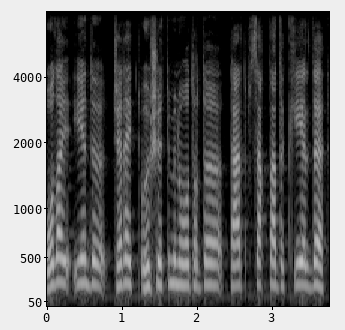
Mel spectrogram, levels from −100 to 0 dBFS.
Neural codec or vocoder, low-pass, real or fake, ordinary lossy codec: none; none; real; none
